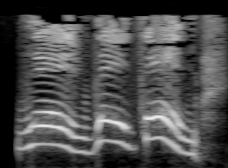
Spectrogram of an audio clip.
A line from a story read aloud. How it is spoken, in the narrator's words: Nico shouted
